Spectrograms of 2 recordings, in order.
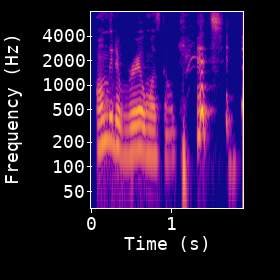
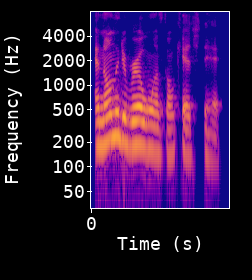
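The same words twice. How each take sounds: First: Knowing chuckle mid-line; laughing. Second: Said in the usual way. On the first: Real, not acted. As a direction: laugh breaks into "catch it". Repeats line, now laughing.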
